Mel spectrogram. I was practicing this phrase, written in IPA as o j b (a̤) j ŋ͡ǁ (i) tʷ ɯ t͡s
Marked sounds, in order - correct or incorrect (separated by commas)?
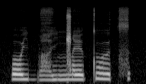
correct, incorrect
